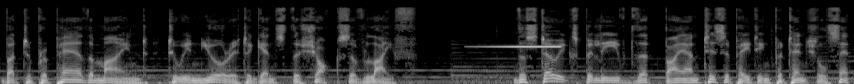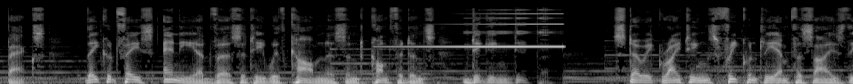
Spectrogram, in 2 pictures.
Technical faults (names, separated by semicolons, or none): loudspeaker feedback squeal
